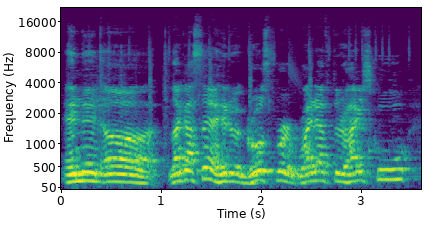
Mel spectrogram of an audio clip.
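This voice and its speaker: A man's voice: high voice, normal speed, distant mic. A man in his twenties from New Jersey with a Jersey accent, casually answering viewer questions in a laid-back, slangy way full of fillers. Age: 20s. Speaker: sneaker YouTuber. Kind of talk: casual Q&A vlog. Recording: echoey room, off-mic, faint music.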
